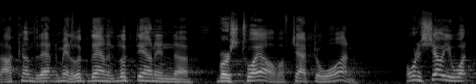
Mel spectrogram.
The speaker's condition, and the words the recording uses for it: None; typical speech.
